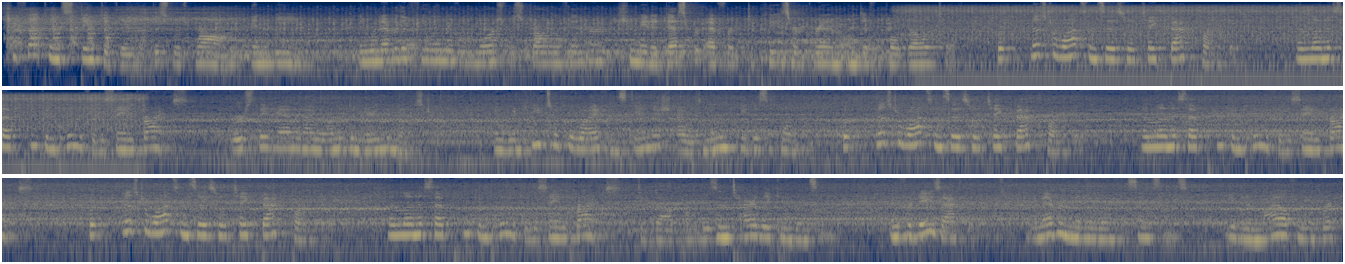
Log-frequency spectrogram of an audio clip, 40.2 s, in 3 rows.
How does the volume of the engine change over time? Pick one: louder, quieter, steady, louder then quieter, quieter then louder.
steady.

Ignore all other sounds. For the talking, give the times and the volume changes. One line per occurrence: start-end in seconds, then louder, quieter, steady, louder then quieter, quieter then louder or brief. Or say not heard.
0.0-40.1 steady.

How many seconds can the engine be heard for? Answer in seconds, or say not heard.
40 s.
